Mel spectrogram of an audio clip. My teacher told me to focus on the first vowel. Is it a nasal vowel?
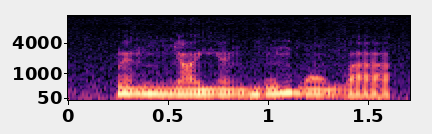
yes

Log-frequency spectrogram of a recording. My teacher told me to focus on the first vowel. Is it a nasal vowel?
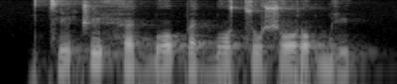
yes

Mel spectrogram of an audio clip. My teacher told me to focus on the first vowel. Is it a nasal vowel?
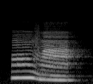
yes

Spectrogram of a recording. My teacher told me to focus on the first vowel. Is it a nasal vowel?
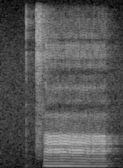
yes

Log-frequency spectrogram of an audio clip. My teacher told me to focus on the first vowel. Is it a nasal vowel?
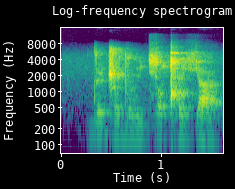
no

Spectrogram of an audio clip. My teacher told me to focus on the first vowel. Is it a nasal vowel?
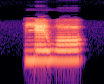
no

